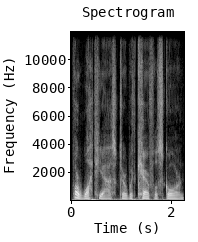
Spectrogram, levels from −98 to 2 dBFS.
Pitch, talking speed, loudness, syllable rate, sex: 120 Hz, 210 wpm, -20 LUFS, 4.9 syllables/s, male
